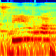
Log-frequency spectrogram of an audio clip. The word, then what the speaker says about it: siwak: akan perlihatkan ya 123 terang ya ini adalah siwak teman-teman hurufnya terdiri dari huruf wes gue gue wou gua bacanya si wakwaw nah ini dia iwaknya siwak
